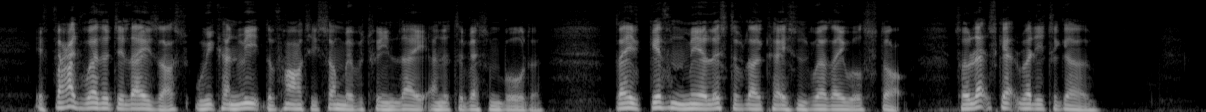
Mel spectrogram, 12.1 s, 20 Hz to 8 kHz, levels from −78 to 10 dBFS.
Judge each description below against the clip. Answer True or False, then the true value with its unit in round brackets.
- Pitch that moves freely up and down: False (4.6 semitones)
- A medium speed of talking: True (170 wpm)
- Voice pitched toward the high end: False (110 Hz)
